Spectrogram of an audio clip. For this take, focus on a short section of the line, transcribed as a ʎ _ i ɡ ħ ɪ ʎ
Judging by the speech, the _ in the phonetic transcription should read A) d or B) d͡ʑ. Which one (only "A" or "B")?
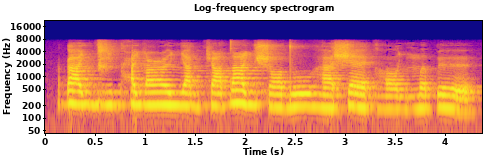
B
